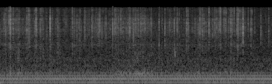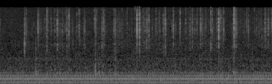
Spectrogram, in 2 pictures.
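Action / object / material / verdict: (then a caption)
scrape / sequin fabric scratched with fingernails / plastic sequins / none. Long black nails quickly tap and scratch across flat silver sequin fabric, giving a steady stream of soft, bright crinkly clicks and scrapes over a low, constant hum. Sharper ticks stand out now and then near the end.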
